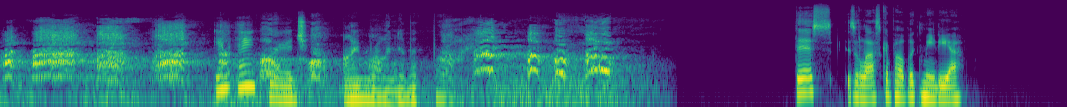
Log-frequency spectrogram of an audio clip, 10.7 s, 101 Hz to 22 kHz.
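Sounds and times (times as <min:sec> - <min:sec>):
raven giving harsh raspy caws: 0:00.0 - 0:06.8
speech: 0:02.1 - 0:04.8, 0:08.0 - 0:09.7.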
